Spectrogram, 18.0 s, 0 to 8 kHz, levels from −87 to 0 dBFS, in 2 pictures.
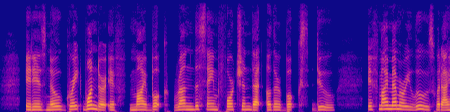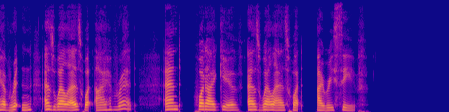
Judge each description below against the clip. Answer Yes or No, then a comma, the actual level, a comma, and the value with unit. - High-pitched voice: Yes, high, 200 Hz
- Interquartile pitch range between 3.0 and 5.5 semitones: No, narrow, 2.5 semitones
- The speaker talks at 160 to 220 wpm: No, slow, 135 wpm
